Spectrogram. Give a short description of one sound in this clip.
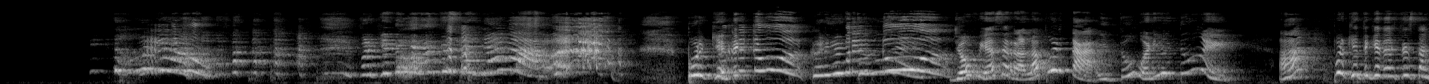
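A parrot squawks, whistles and chatters loudly close by.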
